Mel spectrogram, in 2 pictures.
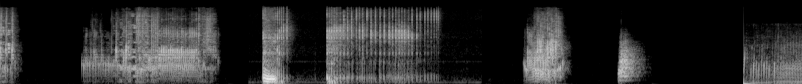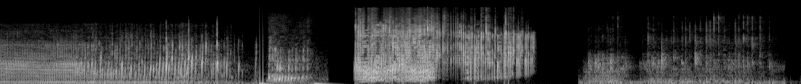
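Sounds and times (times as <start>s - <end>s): fart sound effects: 0.8s - 4.4s, 5.2s - 5.8s, 7.4s - 14.1s.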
